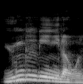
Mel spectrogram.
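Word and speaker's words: Jüngling: 그래서 진짜 청소년이나 청년은 뭐라고 부르냐면은 윤글린이라고 읽어요. 조금 발음이 어렵습니다.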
